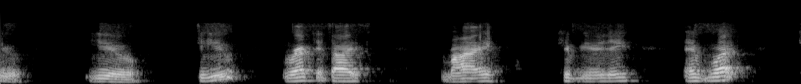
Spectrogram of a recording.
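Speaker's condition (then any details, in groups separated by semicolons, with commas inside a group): Muscular dystrophy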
